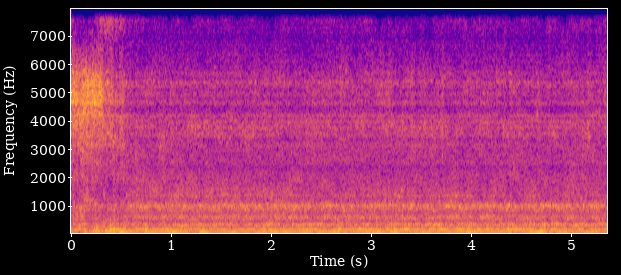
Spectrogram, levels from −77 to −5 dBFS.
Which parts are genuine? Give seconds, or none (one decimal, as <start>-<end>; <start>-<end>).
none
